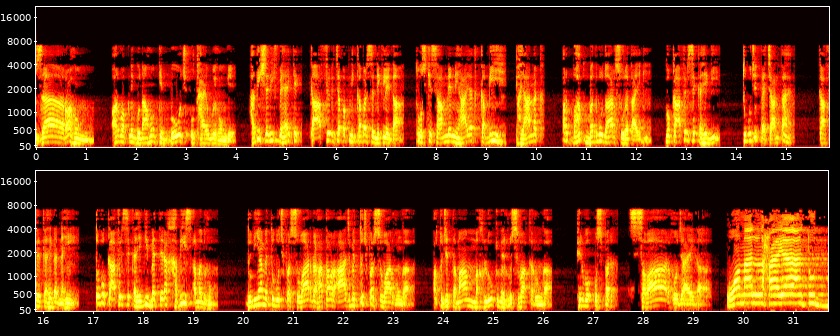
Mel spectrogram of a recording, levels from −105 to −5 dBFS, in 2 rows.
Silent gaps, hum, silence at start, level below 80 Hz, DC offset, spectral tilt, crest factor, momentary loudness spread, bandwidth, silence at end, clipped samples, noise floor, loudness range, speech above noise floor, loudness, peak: none; none; 0 s; -54 dBFS; under 0.1%; -3.5 dB/octave; 18 dB; 8 LU; 7.4 kHz; 0 s; under 0.1%; -69 dBFS; 3 LU; 47 dB; -23 LUFS; -4 dBFS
